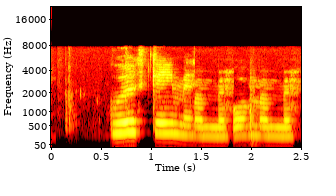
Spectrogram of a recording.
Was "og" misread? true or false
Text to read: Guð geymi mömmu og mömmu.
false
